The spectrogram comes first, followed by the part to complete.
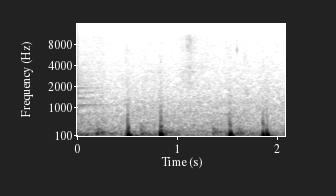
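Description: Heartbeat sound effect: low double thuds, lub-dub, about one beat a second, played as a suspense cue during a countdown.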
